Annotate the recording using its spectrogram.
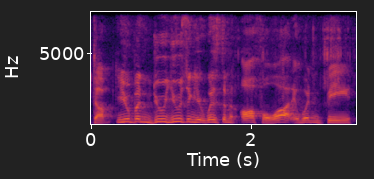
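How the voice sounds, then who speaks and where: Man, fairly high voice, game master, casual tabletop narration, blunt, informal. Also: normal speed, warm tone. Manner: informal, swearing, blunt rulings.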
